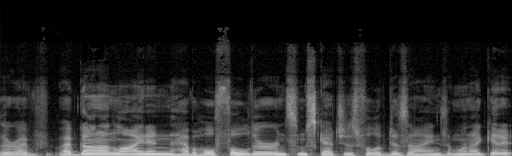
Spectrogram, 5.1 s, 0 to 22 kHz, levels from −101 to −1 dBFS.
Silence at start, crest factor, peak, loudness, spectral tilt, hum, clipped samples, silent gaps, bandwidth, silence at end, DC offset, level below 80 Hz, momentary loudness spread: 0 s; 14 dB; -10 dBFS; -25 LUFS; -6.5 dB/octave; none; under 0.1%; none; 11.5 kHz; 0 s; under 0.1%; -68 dBFS; 8 LU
